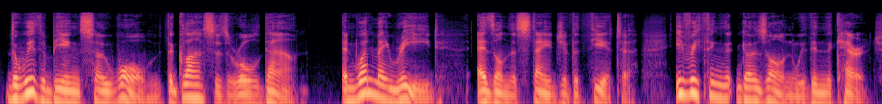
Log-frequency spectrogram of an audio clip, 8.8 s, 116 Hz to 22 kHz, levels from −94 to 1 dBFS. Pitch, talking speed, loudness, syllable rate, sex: 115 Hz, 190 wpm, -21 LUFS, 5.3 syllables/s, male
